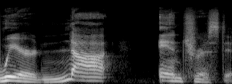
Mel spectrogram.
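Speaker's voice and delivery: held-back yell, mild and not stretched out. Retelling how an angry caller ended a sales call: imitating someone screaming. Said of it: "And he's screaming at me".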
